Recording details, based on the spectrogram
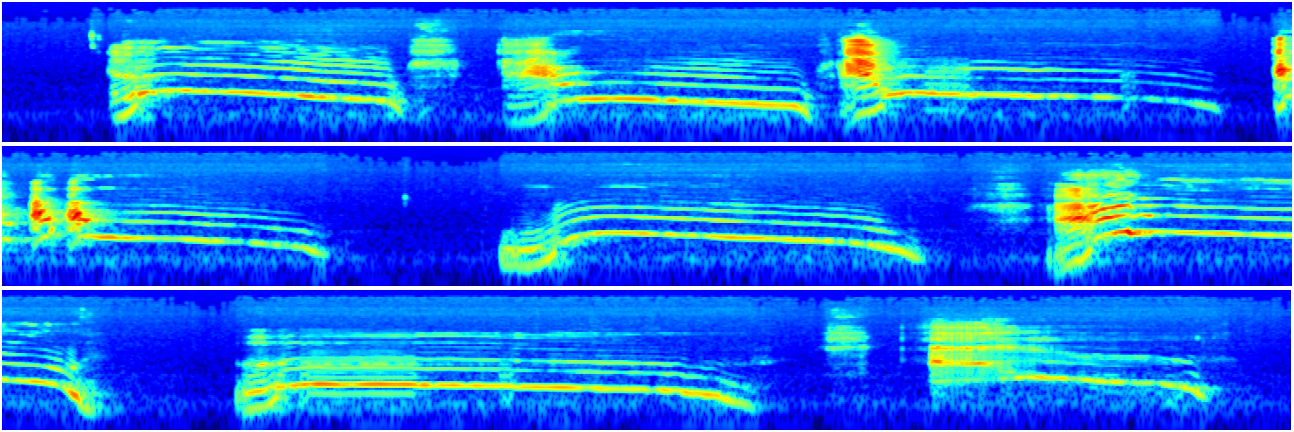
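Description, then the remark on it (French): A person imitates a wolf howling, giving about eight drawn-out rising and falling howls in quick succession, each loud, with short pauses in between. “Et le loup?”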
